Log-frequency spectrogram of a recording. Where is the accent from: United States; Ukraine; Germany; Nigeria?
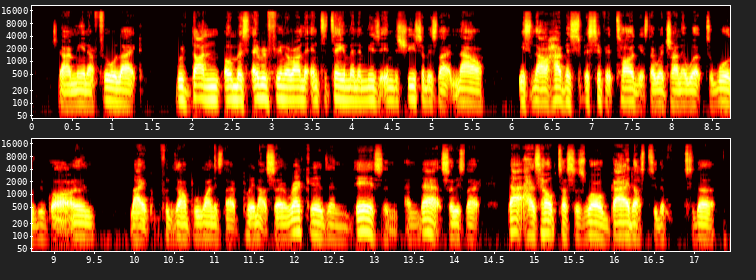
Nigeria; we're both, like you said, we're both Nigerian.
